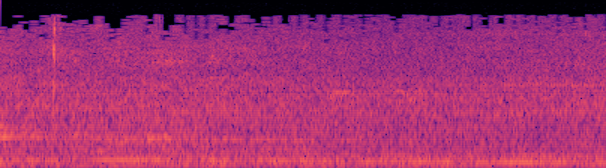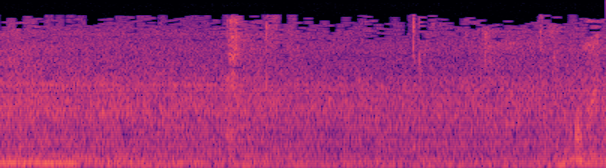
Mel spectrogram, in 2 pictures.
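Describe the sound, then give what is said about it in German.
A motor vehicle passes close by, its engine rumbling low and wavering in pitch over a continuous wash of road noise that stays fairly loud throughout before easing slightly. “Ich nehme fast an, ein Auto oder ein Motorrad oder ein Moped.”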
